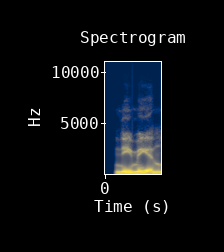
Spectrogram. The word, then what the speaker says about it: Nemean: The poet has here placed the accent on the first syllable, instead of the second.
